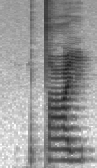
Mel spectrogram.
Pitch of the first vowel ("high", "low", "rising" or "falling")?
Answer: high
